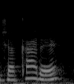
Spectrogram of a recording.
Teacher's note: um Agudo indica que a vogal possui timbre aberto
